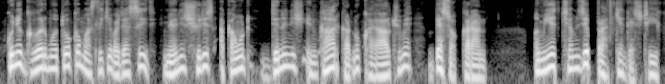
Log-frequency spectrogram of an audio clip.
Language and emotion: Kashmiri, fearful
